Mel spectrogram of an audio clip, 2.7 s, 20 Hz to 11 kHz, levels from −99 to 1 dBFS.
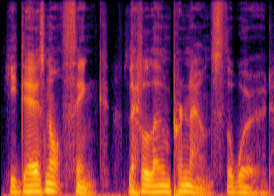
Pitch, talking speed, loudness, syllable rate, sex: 90 Hz, 195 wpm, -18 LUFS, 5.7 syllables/s, male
